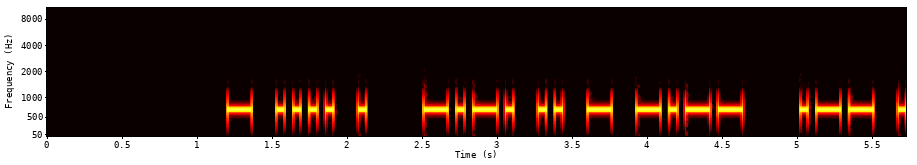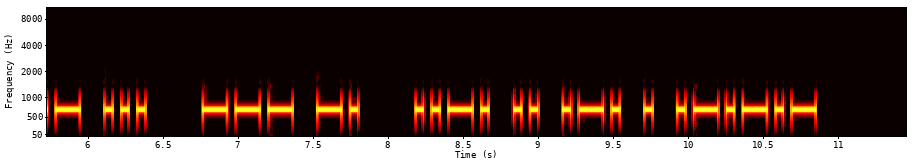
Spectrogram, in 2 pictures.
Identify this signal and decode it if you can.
Morse code, heard as a keyed tone, about 22 wpm, 700 Hz. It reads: THE CITY WAS ON FIRE.
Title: Sentences from Top 1000 Words - Review Part 1 - 22wpm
